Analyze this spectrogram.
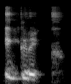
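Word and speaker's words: i grec: It is a complete different pronunciation from that of English which means Y is this one you just have to simply remember by heart because it's completely different from that of English and has no sense in this pronunciation. So you just simply remember this one by heart. So Y is going to be igreek.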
